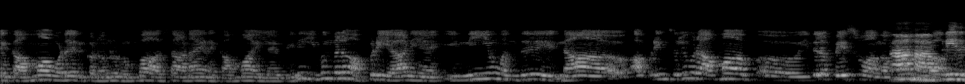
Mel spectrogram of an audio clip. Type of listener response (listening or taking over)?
taking over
